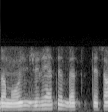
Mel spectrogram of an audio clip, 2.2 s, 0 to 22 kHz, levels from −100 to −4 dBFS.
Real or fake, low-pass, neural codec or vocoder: real; 7.2 kHz; none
